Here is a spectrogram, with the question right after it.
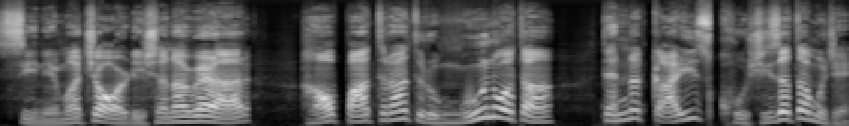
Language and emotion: Goan Konkani, happy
